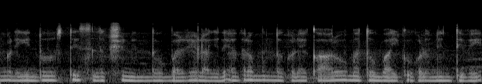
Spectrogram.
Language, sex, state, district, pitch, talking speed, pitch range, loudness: Kannada, female, Karnataka, Mysore, 185 Hz, 135 wpm, 175-195 Hz, -31 LUFS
